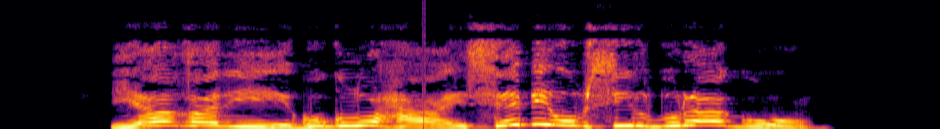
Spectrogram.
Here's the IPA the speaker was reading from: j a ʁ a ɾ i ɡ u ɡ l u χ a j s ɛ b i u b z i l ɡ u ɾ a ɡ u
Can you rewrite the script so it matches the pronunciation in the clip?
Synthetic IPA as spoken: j a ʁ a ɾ i ɡ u ɡ l u ħ a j s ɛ b i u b s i l b u ɾ a ɡ u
